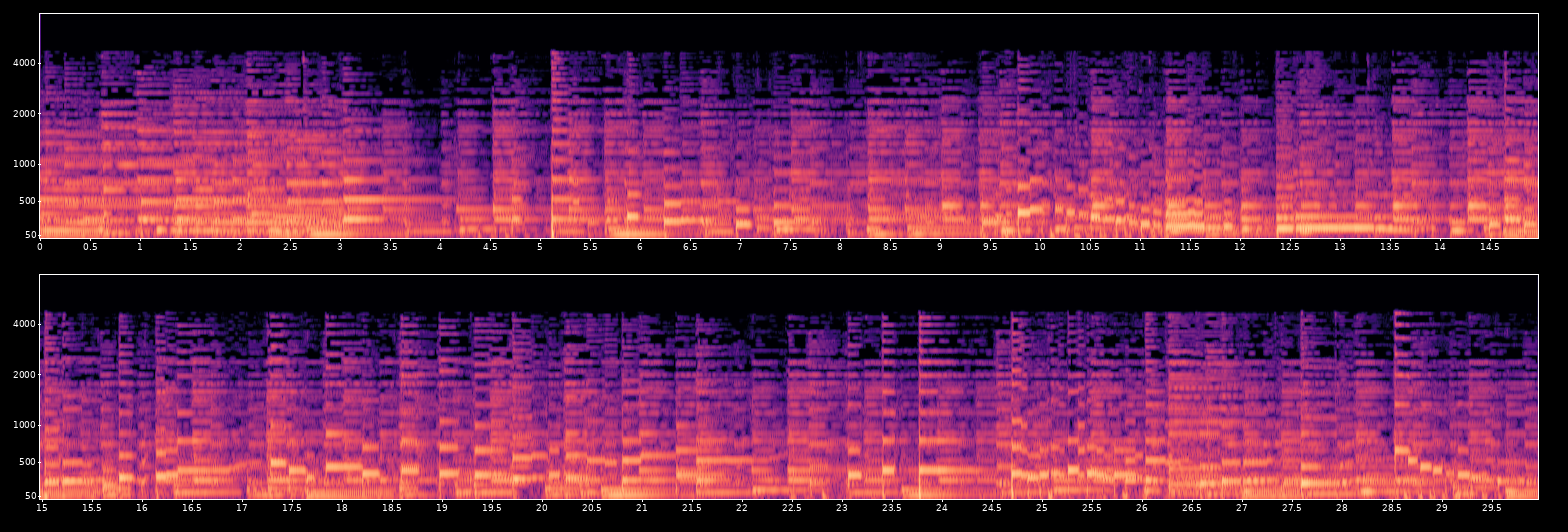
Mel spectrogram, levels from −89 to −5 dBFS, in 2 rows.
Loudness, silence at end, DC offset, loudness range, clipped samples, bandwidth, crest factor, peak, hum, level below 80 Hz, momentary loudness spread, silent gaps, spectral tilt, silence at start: -23 LUFS; 0 s; under 0.1%; 3 LU; under 0.1%; 5 kHz; 20 dB; -2 dBFS; none; -32 dBFS; 6 LU; none; -12.5 dB/octave; 0 s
